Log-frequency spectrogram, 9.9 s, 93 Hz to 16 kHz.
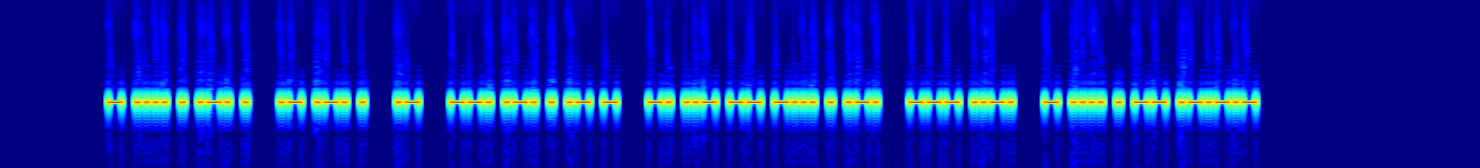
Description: Morse code, heard as a keyed tone, about 37 wpm, 700 Hz. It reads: THERE ARE A GREAT NUMBER OF THEM.
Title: Sentences from Top 1000 Words - Review Part 1 - 40wpm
